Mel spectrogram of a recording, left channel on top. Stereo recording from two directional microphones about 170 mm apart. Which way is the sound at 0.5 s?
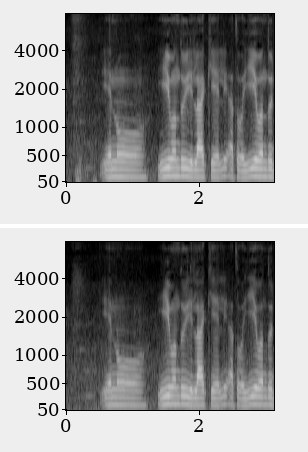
35° left (ahead or behind).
